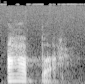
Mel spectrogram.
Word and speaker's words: Abba: He chose a little Aramaic word pronounced Abba. And long after the Aramaic language wasn't being used anymore, the Christians held on to that one little Aramaic word referring to God, Abba.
